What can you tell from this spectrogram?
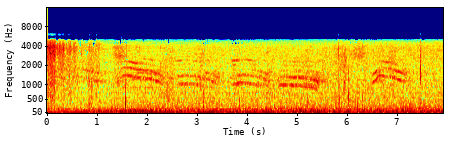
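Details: Cat met again after a long time, giving a series of short harmonic meows that arch and fall, about six calls spread over eight seconds, over steady low rumbling background noise.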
